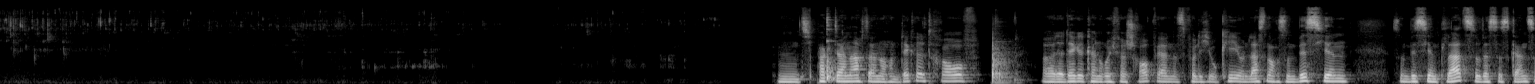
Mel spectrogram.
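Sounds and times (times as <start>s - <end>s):
water pouring into a container: 0.0s - 7.8s
speech: 7.8s - 9.8s, 10.4s - 15.3s.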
